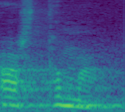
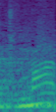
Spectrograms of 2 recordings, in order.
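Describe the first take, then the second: First: The middle is said with an st sound. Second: The middle is said with a z sound. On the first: "लेकिन अस्थमा भी पढ़ता है बहुत लोग" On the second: "इसको एजमा पढ़ते हैं ऐसे"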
